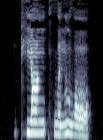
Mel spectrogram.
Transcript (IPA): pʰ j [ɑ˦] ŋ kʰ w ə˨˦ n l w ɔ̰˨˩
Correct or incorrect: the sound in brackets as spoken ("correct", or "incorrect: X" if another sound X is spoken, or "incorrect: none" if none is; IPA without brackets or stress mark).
correct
